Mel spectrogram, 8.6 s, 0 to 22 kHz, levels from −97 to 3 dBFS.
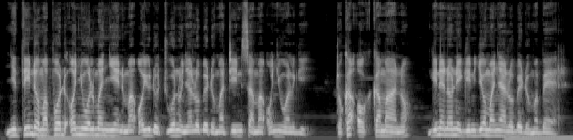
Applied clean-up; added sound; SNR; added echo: classical method log-MMSE.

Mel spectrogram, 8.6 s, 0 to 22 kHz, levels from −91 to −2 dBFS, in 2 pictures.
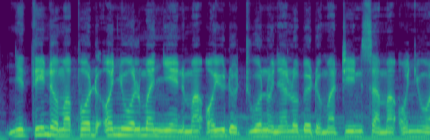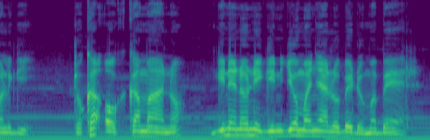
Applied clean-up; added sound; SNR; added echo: none; Musical instrument; 15 dB; none.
